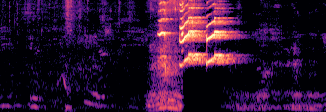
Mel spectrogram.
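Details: Shiba Inu puppies, a litter with a black Shiba, indoors; two sharp high yelps with harmonic whine after one and a half seconds amid soft background chatter and human voices.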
